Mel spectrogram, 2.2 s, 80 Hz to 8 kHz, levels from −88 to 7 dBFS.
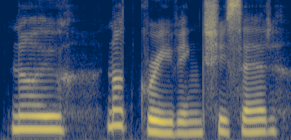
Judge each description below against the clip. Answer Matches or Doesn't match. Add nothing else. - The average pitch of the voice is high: Matches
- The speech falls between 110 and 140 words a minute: Matches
